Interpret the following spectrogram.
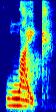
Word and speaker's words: like: me the word like like has a silent e on the end which makes that vowel say its name it says i instead of a so it's like now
